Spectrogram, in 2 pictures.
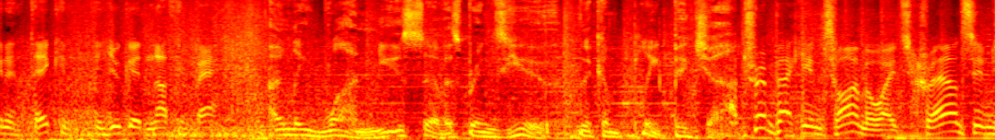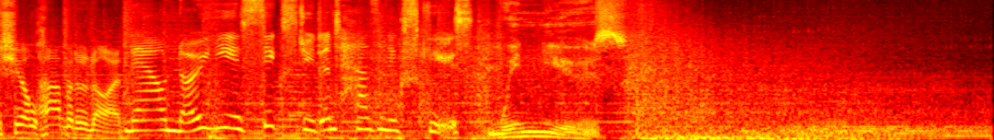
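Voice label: AU English, Australian English; Sky News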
